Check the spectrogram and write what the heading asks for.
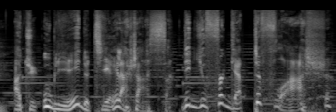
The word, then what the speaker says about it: chasse: And now make sure you pronounce chasse and not chiasse, because otherwise this would mean tirer la chiasse to throw my poop.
